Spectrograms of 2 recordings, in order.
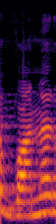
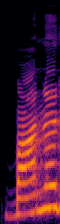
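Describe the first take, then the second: First: Said in the usual way. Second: बानर opening on b instead of v; wrong pronunciation. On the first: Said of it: "वानर होता है". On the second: Shown as a demonstration. Teacher shows the wrong word, starting with b. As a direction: start बानर with closed lips on b. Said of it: "बानर नहीं होता है".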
